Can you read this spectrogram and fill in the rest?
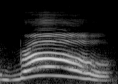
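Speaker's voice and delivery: loud, high laughing Bro; excited shout. Retold or imitated. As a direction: call it out mid-laugh. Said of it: "I was like".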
